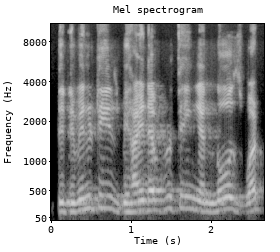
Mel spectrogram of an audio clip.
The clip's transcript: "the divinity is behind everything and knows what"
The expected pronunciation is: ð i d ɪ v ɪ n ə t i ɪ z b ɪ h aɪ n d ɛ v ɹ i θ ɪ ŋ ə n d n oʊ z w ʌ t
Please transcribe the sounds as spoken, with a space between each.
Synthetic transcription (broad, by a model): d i d ɪ v ɪ n ə t i ɪ z b ɪ h aɪ n d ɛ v ɹ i t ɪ ŋ ə n d n oʊ z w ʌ t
